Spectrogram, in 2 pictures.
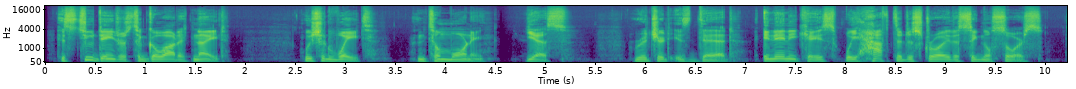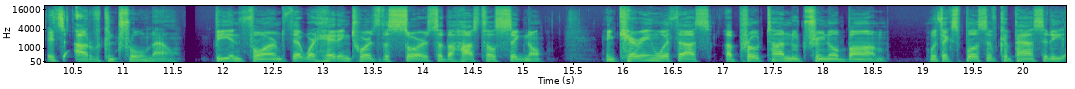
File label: movie US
